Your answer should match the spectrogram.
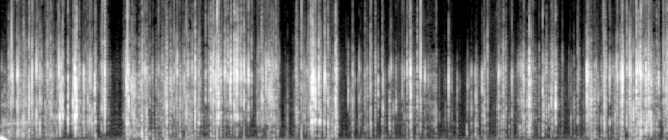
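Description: Foil wrapper of a Pokémon booster pack crinkling and tearing as it is worked open by hand, a dense run of crackles with a few brief pauses.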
